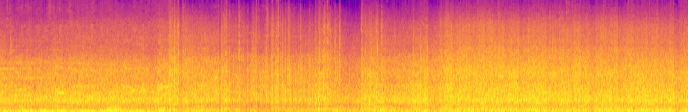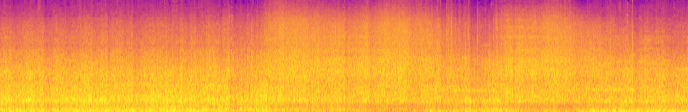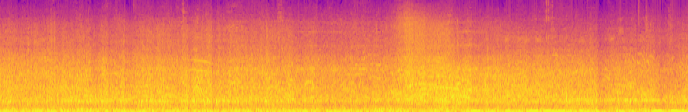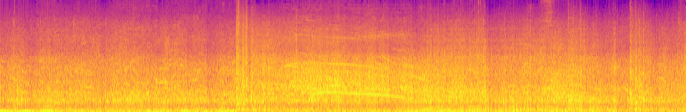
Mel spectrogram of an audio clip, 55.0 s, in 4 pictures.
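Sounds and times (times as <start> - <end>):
fireworks crackling and bursting: 0.0 - 55.0.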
